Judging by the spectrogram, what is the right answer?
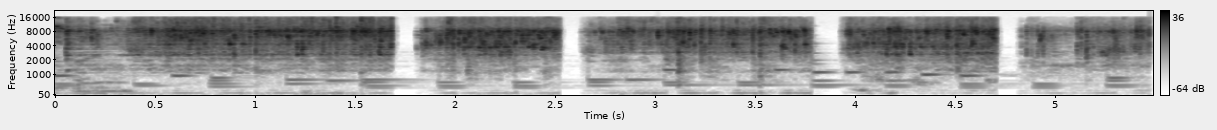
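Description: Slices of red sausage frying in hot oil in a metal wok over a strong flame, sizzling steadily. The sizzle cuts out abruptly for a moment four times, and a light background music melody plays under it.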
